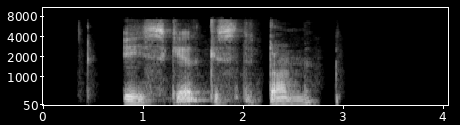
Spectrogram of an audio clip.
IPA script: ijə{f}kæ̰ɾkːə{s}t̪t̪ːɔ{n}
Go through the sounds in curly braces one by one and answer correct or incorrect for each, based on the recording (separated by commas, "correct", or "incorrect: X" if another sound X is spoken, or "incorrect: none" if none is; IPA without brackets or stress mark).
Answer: incorrect: s, correct, incorrect: m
